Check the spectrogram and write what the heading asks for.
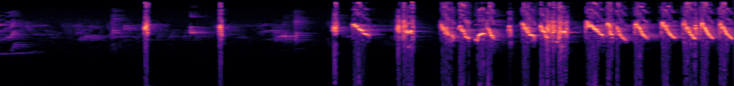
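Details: Sogon bird singing gacor to lure others into song: scattered thin chips build into a fast, steady series of high downslurred whistled notes, about two per second, growing louder.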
